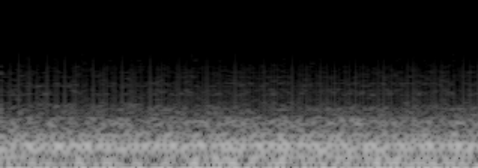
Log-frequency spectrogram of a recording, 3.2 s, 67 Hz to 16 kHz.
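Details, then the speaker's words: Dodge V8 that sat seven to eight months, idling at about 700–800 rpm after a 15-minute drive out and back, oil low and dirty, check-gauges and throttle body sensor lights came on: deep, even, smooth idle with no misses or knocks. "that sounds pretty smooth running a lot smoother i think it was just credited"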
